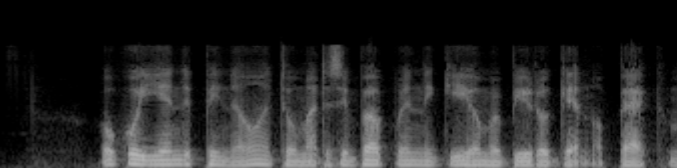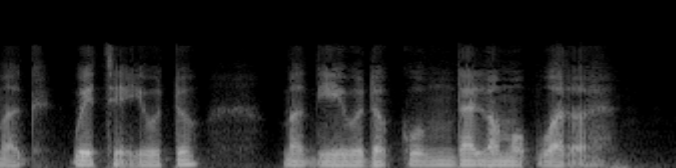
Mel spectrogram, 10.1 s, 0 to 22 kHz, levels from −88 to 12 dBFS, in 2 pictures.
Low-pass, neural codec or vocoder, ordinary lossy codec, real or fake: 7.2 kHz; codec, 16 kHz, 0.2 kbps, FocalCodec; AAC, 32 kbps; fake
